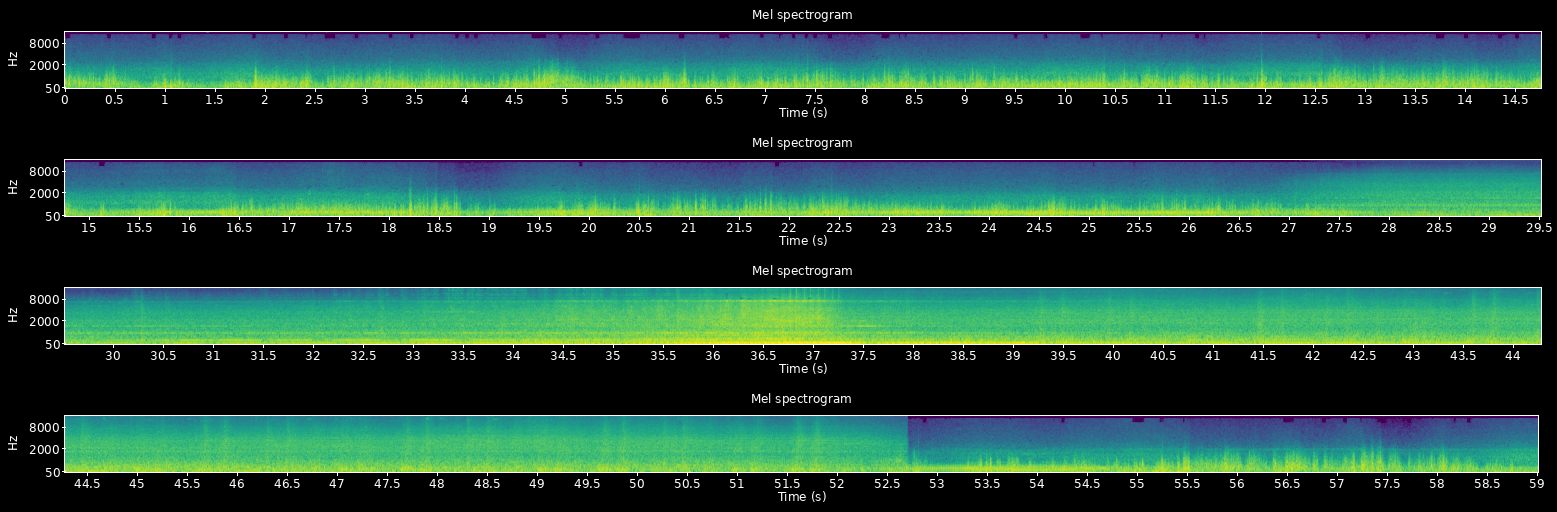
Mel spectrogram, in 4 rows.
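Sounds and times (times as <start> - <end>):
train rumbling with rail clatter: 0.0 - 59.0
diesel engine pulling: 14.4 - 57.2.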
